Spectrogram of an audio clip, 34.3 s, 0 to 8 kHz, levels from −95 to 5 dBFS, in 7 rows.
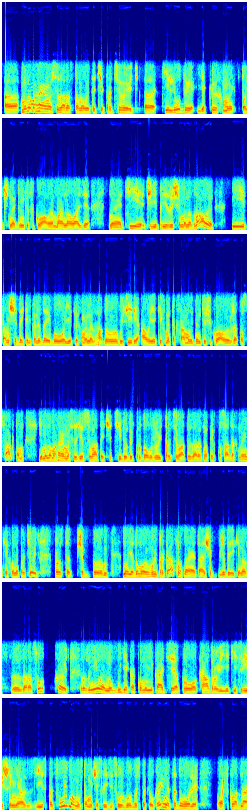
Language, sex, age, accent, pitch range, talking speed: Ukrainian, male, 20-39, native, 125-155 Hz, 160 wpm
